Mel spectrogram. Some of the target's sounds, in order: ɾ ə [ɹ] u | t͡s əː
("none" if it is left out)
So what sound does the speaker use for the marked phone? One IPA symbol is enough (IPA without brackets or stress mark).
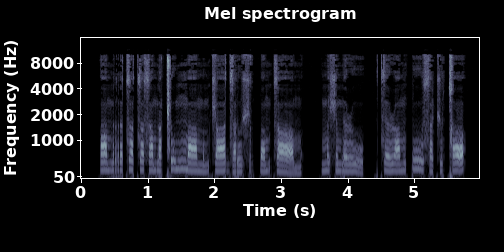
ɹ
